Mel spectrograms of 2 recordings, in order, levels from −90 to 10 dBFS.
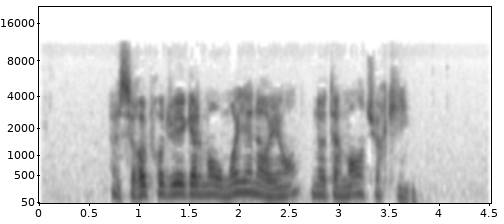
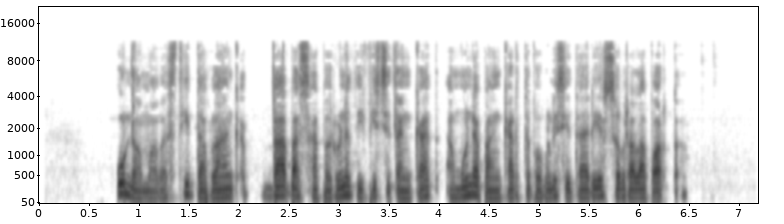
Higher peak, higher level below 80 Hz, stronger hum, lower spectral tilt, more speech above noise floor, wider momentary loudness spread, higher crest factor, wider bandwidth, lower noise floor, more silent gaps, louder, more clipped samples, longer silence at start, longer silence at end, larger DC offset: about the same, -2 dBFS vs -2 dBFS; second, -58 dBFS vs -50 dBFS; neither; second, -3.5 dB/octave vs -5 dB/octave; second, 39 dB vs 52 dB; first, 10 LU vs 6 LU; about the same, 22 dB vs 20 dB; about the same, 11.5 kHz vs 11.5 kHz; second, -61 dBFS vs -74 dBFS; neither; about the same, -20 LUFS vs -22 LUFS; neither; about the same, 0.7 s vs 0.8 s; about the same, 0.75 s vs 0.7 s; neither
